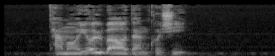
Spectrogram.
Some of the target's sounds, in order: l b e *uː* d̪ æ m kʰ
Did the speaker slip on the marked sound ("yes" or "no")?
yes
